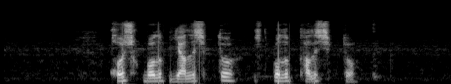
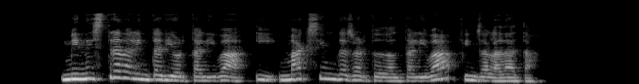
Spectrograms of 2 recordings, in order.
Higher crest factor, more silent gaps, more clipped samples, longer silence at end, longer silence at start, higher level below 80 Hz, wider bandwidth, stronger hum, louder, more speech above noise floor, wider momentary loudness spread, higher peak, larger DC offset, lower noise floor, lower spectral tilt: about the same, 20 dB vs 16 dB; neither; neither; about the same, 0.95 s vs 1 s; first, 1.1 s vs 0.6 s; first, -52 dBFS vs -72 dBFS; second, 8.2 kHz vs 11.5 kHz; neither; first, -18 LUFS vs -24 LUFS; second, 43 dB vs over 67 dB; about the same, 15 LU vs 13 LU; first, -2 dBFS vs -8 dBFS; neither; second, -61 dBFS vs under -90 dBFS; second, -3 dB/octave vs -5 dB/octave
